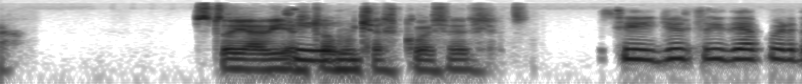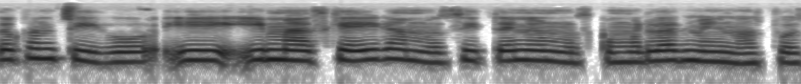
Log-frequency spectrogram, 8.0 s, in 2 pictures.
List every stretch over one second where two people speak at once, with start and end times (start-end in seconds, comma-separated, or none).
none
